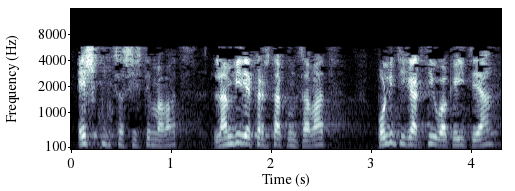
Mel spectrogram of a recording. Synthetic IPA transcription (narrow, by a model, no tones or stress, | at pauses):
e̞skunt͡sasist̪e̞maβ̞at̪ | lambiðe̞pɾe̞st̪akunt͡saβ̞at̪ | po̞lit̪ikaːkt̪iβoake̞ɣit̪e̞a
